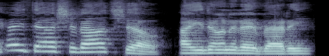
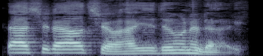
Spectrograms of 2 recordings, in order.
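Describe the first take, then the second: First: Much higher, bright greeting; upbeat cold-call greeting. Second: Said in the usual way. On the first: Shown as a demonstration. Caller greeting the assistant Betty with high energy. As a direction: pitch it up with energy. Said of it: "And if you happen to have your assistant". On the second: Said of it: "the first thing I would say is".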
